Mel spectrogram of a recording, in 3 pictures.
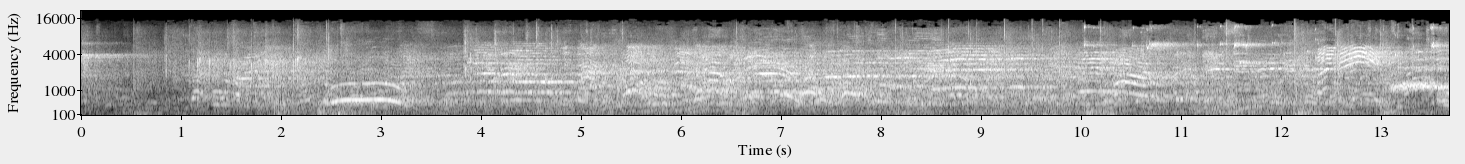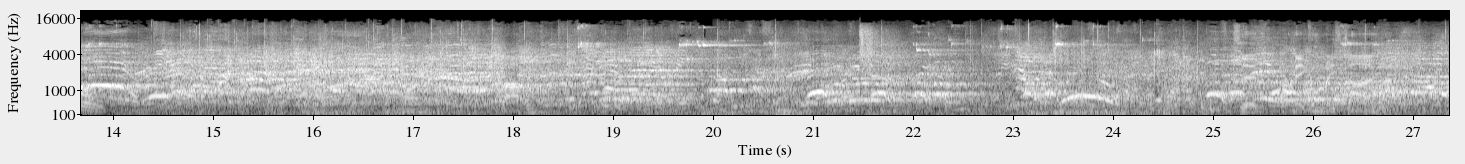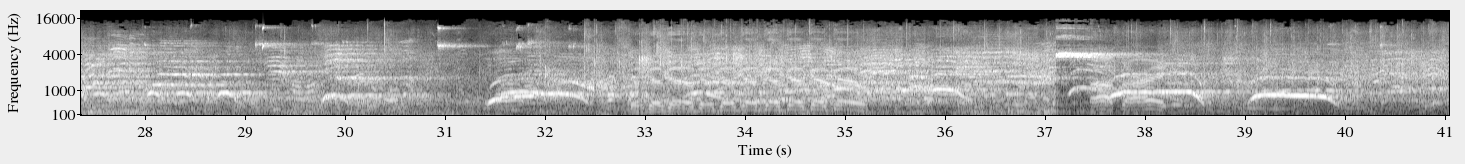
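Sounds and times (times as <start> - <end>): sneakers squeaking: 0.0 - 0.8, 7.9 - 14.2, 18.4 - 24.6, 26.1 - 32.6
spectators chatting: 0.0 - 39.2.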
